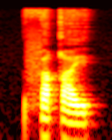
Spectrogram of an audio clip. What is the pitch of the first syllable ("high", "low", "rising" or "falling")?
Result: high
